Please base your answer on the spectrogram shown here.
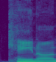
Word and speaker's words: Kaenon: Kanon is spelled Kaenon. It's a .com, and our promo code saves you 15% on your first pair.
